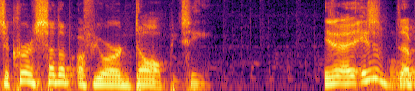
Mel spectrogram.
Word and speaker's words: DAW: What is the current setup of your DAW PC? Is it pronounced DAW or is it pronounced D-O-W? D-A-W? DAW is easier to say, so I say DAW, but I think both are fine.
